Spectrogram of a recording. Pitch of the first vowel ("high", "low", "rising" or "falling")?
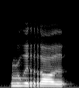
low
